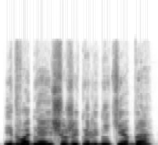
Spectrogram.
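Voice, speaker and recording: Grown man doing a shy, eager young son in an audiobook, soft mellow tone. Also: medium pitch, moderate pace, no room sound, clean studio sound, pitched above the performer's own voice, close to an everyday voice. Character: young son, timid, eager to please his father. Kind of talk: audiobook character dialogue.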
